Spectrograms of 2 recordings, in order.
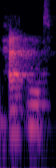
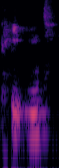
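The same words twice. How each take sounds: First: It is said with an American pronunciation. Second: It is said with an Australian pronunciation.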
